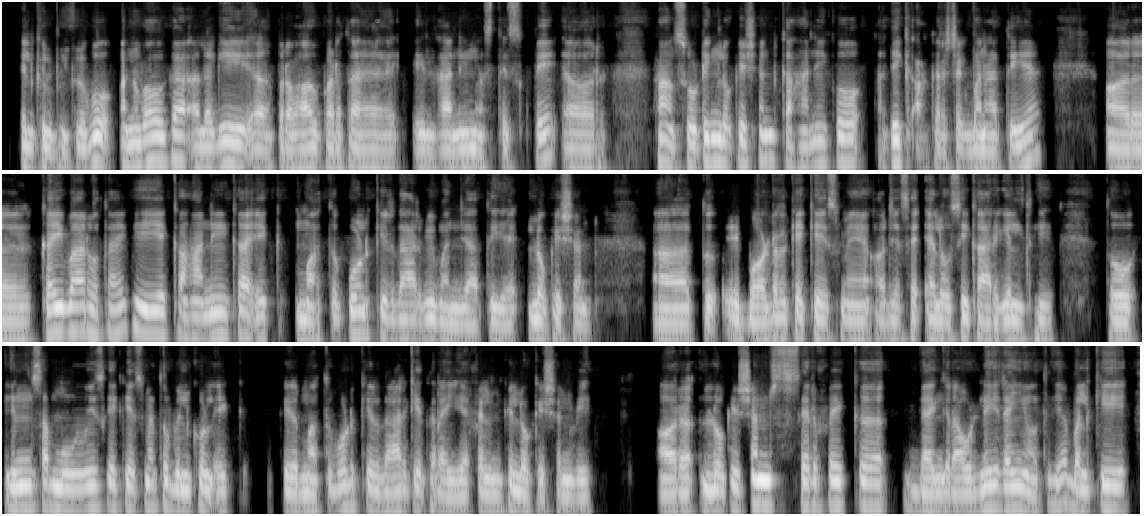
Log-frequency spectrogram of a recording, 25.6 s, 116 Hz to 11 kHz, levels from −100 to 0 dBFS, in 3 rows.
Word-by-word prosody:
बिल्कुल, 110 -1 0
बिल्कुल, 100 +3 -3
वो 145 +6 +5 0.2
अनुभव 130 +4 +4
का 155 - +4
अलग 110 0 0
ही 125 -2 +4
अ, 105 -1 0
प्रभाव 105 +2 +2
पड़ता 105 0 0
है 105 -1 -2 0.2
इंसानी 105 0 +1
मस्तिष्क 100 +1 -7
पे 145 +3 +2
और 105 0 -2 0.4
हाँ, 135 -2 +3
शूटिंग 120 +5 +2
लोकेशन 130 +4 0
कहानी 120 +3 -2
को 140 +2 +1 0.2
अधिक 130 -1 +1
आकर्षक 100 +1 -5
बनाती 100 +2 0
है, 150 +7 -1 0.5
और 105 -1 +3 0.4
कई 145 +2 +6
बार 155 +1 +3
होता 140 0 -2
है 150 +3 -2
कि 165 -1 -1
ये 135 - +3
कहानी 125 +1 +1
का 135 - +3
एक 115 - -10
महत्वपूर्ण 110 +5 0
किरदार 110 -3 -1
भी 115 +2 +2
बन 100 -2 0
जाती 95 +1 -1
है, 95 0 -3
लोकेशन। 100 -2 -1 0.5
अ, 100 0 +3
तो - - 0
एक 105 - +1
बॉर्डर 105 +2 +2
के - - +3
केस 105 -3 -1
में 105 -1 0
और 105 - -5
जैसे 105 -1 -3
एलओसी 105 +1 +1
कारगिल 105 +1 +1
थी, 105 +1 -6 0.4
तो 105 -1 +2
इन 125 +1 +5
सब 135 - +1
मूवीज़ 120 +1 +2
के 135 - -1
केस 125 -3 -3
में 135 - -2
तो - - -1
बिल्कुल 115 -3 +1
एक 110 0 -8 0.3
किर 105 -2 +1
महत्वपूर्ण 115 +6 -1
किरदार 110 -2 0
की 120 +2 -3
तरह 100 -1 -4
ही 95 - 0
है, 100 - +1
फ़िल्म 100 -1 0
की - - -2
लोकेशन 100 -2 -1
भी। 95 0 -3 0.5
और 100 +1 +3
लोकेशन 115 +6 +5
सिर्फ़ 140 +1 -2
एक 145 0 0 0.4
बैकग्राउंड 105 0 +2
नहीं 125 +2 +3
रही 125 0 +3
होती 115 +6 -2
है, 155 - -2
बल्कि 120 0 +1
110 Hz, 195 wpm, -22 LUFS, 105-125 Hz, 0.5 s, कई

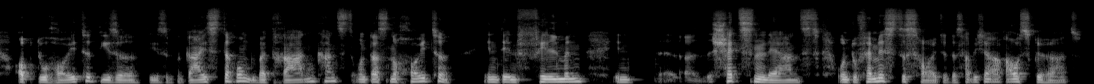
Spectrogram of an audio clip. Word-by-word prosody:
ob - - +2
du 110 -2 +2
heute 115 +10 +1
diese 105 -2 -2
diese 95 -3 -8
Begeisterung 130 +9 +1
übertragen 105 +5 -1
kannst 150 0 -4
und 115 0 -4
das 115 +1 +1
noch 120 +1 -1
heute 135 +1 0 0.3
in 115 -1 -1
den 115 -2 +3
Filmen 125 +2 +4 0.2
in 110 0 -4
äh, - - -15
schätzen 130 -7 +4
lernst 100 -1 -2
und 115 -1 +1
du - - +1
vermisst 130 +5 +3
es - - -1
heute, - - -4
das - - -9
habe 110 0 -3
ich - - -9
ja 125 -1 0
rausgehört. 125 +2 -2
115 Hz, 160 wpm, -27 LUFS, 105-125 Hz, 0.3 s, Filmen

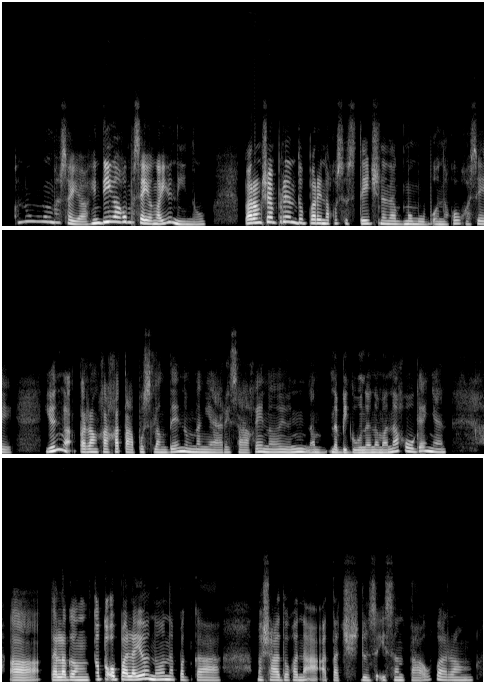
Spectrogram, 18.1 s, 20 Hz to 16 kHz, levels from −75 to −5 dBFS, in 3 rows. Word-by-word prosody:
Anong 365 +1 -7
masaya? 215 -10 -1
Hindi 270 +7 +7
nga 355 - +4
ako 350 -2 +2
masaya 240 -7 +5
ngayon, 245 +9 +1
eh, 180 - -4
'no. 175 +1 -9 0.5
Parang 290 +3 +8
siyempre 345 +2 +3
nandun 275 -6 0
pa 260 - +4
rin 245 -2 +4
ako 230 - -8
sa - - -10
stage 225 +2 -2
na 220 - 0
nagmo-move-on 195 -2 -3
ako 230 +5 -6
kasi 190 -1 -5 0.4
yun 275 +10 +3
nga, - - 0
parang 210 -1 +1
kakatapos 200 -1 -2
lang 185 -2 -3
din 215 +6 +2
nung 215 - +1
nangyari 180 -1 -4
sa'kin 180 +4 -5
'no, 185 - -3
yun 195 +2 0
na - - -6 0.2
nabigo 175 -2 -2
na 175 - -2
naman 175 +1 -2
ako, 255 -3 -1
ganiyan. 230 -7 0 0.6
Ah, 185 -1 +3 0.2
talagang 200 0 +4
totoo 240 0 +3
pala 225 -1 +7
yun 275 0 +5
'no, 235 -1 +3
na 230 -2 +2
pagka 195 -2 -4 0.5
masyado 200 -1 -1
ka 200 - -1
naa-attach 185 0 -4
dun 190 -1 -3
sa 175 - -9
isang 195 0 -5
tao 180 +4 -7
parang 190 -4 -4
205 Hz, 180 wpm, -20 LUFS, 185-240 Hz, 0.6 s, Parang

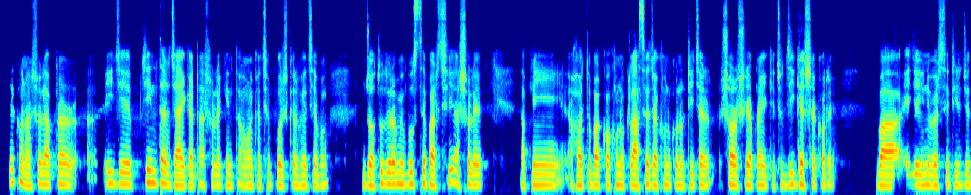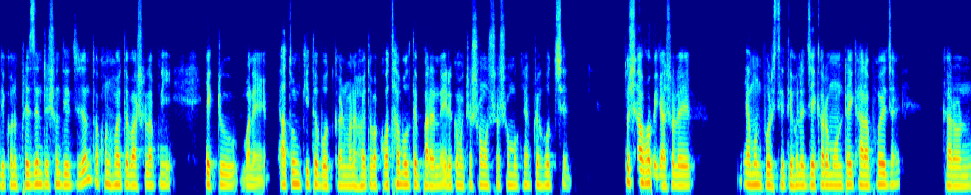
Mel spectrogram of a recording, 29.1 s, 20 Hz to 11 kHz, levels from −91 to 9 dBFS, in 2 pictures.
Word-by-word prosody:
দেখুন 170 0 0
আসলে 145 +3 0
আপনার 145 +1 +1 0.3
আ - - -13 0.3
এইযে 155 0 -1 0.3
চিন্তার 165 -2 +4
জায়গাটা 135 +1 +2
আসলে 135 +1 -4
কিন্তু 135 -1 -5
আমার 130 0 -2
কাছে 135 0 -5
পরিষ্কার 140 0 -1
হয়েছে 130 0 -3
এবং 135 0 -5 0.6
যতদূর 150 +3 +3
আমি 150 -1 +2
বুঝতে 150 +1 +1
পারছি 140 +2 +2 0.2
আসলে 140 +2 +1 0.7
আপনি 140 - -1 0.6
হয়তোবা 140 0 +3
কখনো 140 +1 +1
ক্লাসে 135 +1 +4
যখন 140 +1 -1
কোনো 135 -1 0
টিচার 140 -1 0 0.3
সরাসরি 140 -1 +4
আপনাকে 135 0 0
কিছু - - -8
জিজ্ঞাসা 145 0 +2
করে - - -1 0.7
বা 135 -1 +9 0.3
এইযে 140 0 -2
ইউনিভার্সিটির 140 0 -1
যদি 135 -1 -1
কোন 140 - -1
প্রেজেন্টেশন 145 +1 +1
দিতে 140 0 -2
চান 175 +4 +3
তখন 155 0 -1
হয়তোবা 140 -1 +2
আসলে 145 - -3
আপনি 140 +1 -7 0.7
একটু 145 - -4 0.3
মানে 70 0 -1 0.4
আতঙ্কিত 155 0 -1
বোধ 130 -2 +2
করেন 130 -1 -1
মানে 125 -1 -1
হয়তোবা 130 0 0
কথা 140 +2 +1
বলতে 145 +1 +3
পারেন 130 -1 +3
না। - - -3
এরকম 135 +1 -1
একটা 130 +4 -8
সমস্যার 135 -1 -3
সম্মুখীন 135 0 -4
আপনি 145 +1 -3
হচ্ছেন। 140 0 -3 0.8
তো - - +1
স্বাভাবিক 165 -6 +4
আসলে 135 0 -1 1.0
এমন 145 0 +2
পরিস্থিতি 140 0 +1
হলে 135 0 +1
যে 140 - +6
কারো 140 -1 +4
মনটাই 135 +2 +1
খারাপ 135 -1 +4
হয়ে 145 -1 +5
যায়। 145 +2 -5 0.7
কারণ 125 -1 +1
140 Hz, 150 wpm, -23 LUFS, 135-145 Hz, 1.0 s, বা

